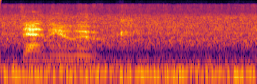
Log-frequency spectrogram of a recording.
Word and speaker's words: Daneliuk: my surname, so it's Daniluk. Which one? Daniluk. Daniluk. Danila. Daniluk. Yeah, well, yeah. So we say Daniluk in Canada, but apparently, it's spelled Daneliuk. How would you say that? Apparently, it's Ukrainian.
